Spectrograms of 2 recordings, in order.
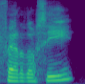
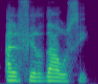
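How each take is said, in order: First: It is said 'Ferdowsi', without an article. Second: It is said 'Al-Firdausi', with an article. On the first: This is the Persian pronunciation. "en persa pronunciamos Ferdowsi" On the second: This is the Arabic pronunciation. "los árabes pro- pronuncian Al-Firdausi"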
